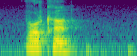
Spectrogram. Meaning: 1. how much 2. how
- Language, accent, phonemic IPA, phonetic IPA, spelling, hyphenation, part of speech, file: Armenian, Eastern Armenian, /voɾˈkʰɑn/, [voɾkʰɑ́n], որքան, որ‧քան, pronoun, Hy-որքան.ogg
